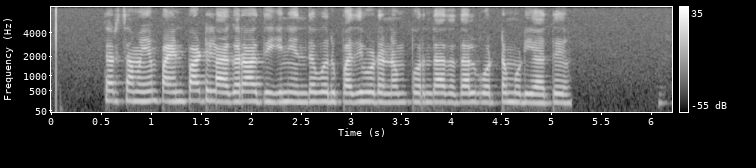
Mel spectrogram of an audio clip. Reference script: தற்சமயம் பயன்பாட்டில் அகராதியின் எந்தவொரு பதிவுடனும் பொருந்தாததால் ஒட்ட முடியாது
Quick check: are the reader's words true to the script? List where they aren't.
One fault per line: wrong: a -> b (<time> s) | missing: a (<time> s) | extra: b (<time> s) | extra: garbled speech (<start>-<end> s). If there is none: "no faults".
no faults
